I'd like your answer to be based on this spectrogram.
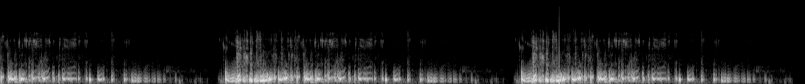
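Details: Sound-effect recording of stomach gurgling (borborygmi): three long bubbling, gurgling rumbles with brief pauses between them.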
